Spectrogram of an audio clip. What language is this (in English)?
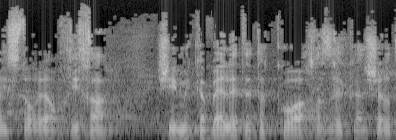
Hebrew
